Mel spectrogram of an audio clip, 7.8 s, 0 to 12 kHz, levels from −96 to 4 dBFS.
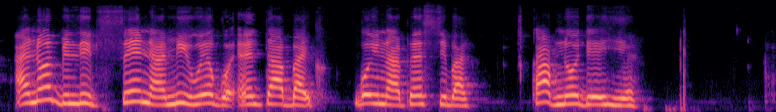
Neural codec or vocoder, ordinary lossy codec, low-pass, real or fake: none; Opus, 24 kbps; 9.9 kHz; real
